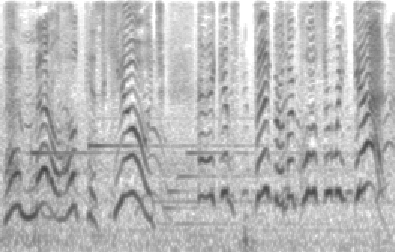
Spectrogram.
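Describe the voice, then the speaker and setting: A woman's voice: very high-pitched, very animated, normal speed. A woman voicing a restless, naive little boy in a video game, talking in an eager childlike way, with game music behind. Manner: eager, wide-eyed, childlike.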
